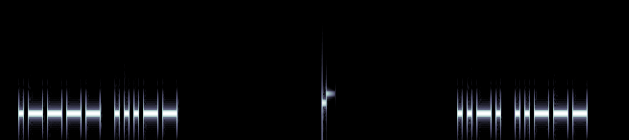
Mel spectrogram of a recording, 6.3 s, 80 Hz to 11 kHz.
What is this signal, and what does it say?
Morse code, heard as a keyed tone, about 25 wpm, 700 Hz. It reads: 1 3 F 2
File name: Two Letter-Number Combinations - 25wpm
